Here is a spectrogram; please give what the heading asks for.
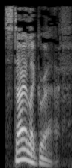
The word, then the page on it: stylograph: British English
